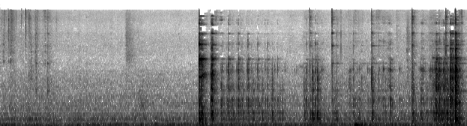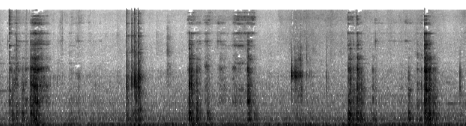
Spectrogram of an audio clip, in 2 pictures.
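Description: Kitchen utensils and dishes clinking and knocking around an open rice cooker: about a dozen sharp strikes, starting nearly three seconds in, over a steady low hum.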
